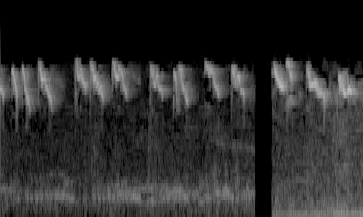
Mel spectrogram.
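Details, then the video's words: Female white-eye delivering clusters of high, slurred chirps roughly twice a second, then a brief cut before the twittering resumes over a low hum. "Pleci betina sangat bagus suaranya"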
